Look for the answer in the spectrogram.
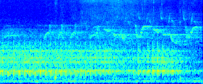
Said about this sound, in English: That's beautiful. That's a that's a woodpecker.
